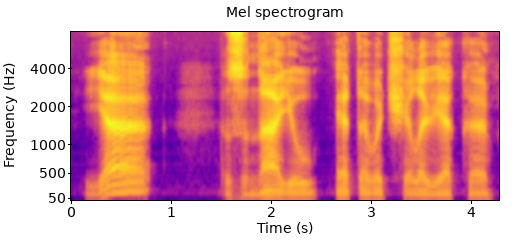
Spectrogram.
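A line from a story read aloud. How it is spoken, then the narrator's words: Measured cold intimidating voice. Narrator (Russian): мерным холодным голосом, очевидно рассчитанным на то, чтобы испугать Пьера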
